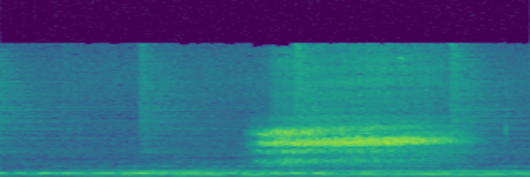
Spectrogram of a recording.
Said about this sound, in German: Und atme jetzt dreimal tief durch die Nase ein und durch den Mund wieder tief aus.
